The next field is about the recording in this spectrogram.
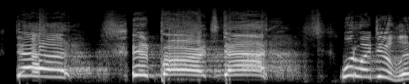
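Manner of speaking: tearful, very high, drawn-out pleading sob. Retelling a son after eating too much hot sauce: imitating a son crying. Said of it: "here comes the tears".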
